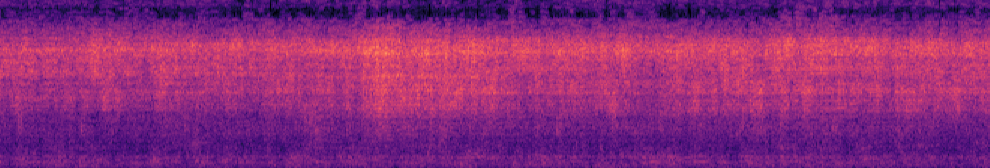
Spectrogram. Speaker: So you can hear it. It's actually starting to hiss a little bit. And you can see some steam coming out of the sides.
